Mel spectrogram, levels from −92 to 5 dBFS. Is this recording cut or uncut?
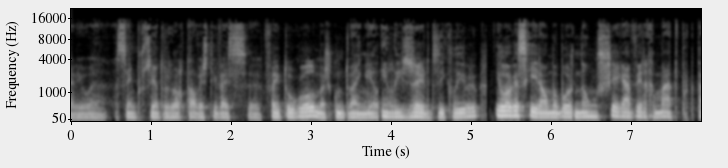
cut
